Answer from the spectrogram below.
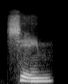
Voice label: "shame", Indian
